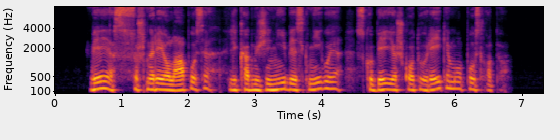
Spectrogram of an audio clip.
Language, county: Lithuanian, Alytus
